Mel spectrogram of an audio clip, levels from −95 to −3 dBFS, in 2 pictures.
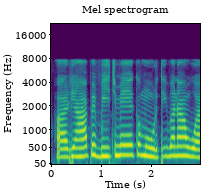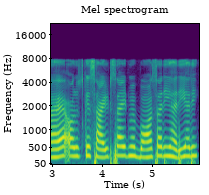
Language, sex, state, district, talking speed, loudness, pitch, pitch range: Hindi, female, Bihar, Purnia, 190 wpm, -10 LUFS, 250 Hz, 230-265 Hz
